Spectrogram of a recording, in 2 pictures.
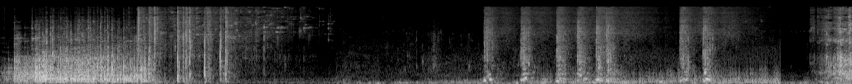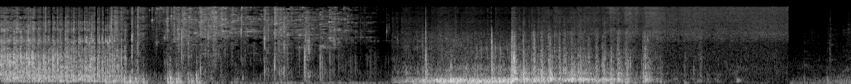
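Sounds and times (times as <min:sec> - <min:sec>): glass breaking: 0:01.3 - 0:03.4, 0:09.8 - 0:12.5
glass shards clinking: 0:01.5 - 0:03.4, 0:09.8 - 0:12.4.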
